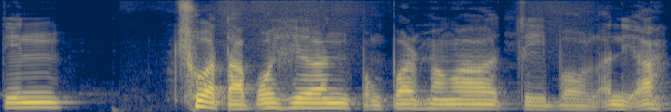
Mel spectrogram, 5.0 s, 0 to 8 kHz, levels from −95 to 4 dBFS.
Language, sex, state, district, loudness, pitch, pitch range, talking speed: Mizo, male, Mizoram, Aizawl, -17 LUFS, 110 Hz, 105-125 Hz, 155 wpm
